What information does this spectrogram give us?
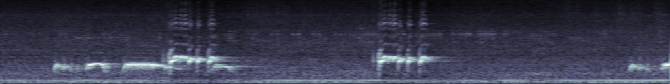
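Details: Local-type zebra dove song as a prompting lure: low soft coos lead into a fast rattling burst of higher notes, repeated a few seconds later, with a low steady hum beneath.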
